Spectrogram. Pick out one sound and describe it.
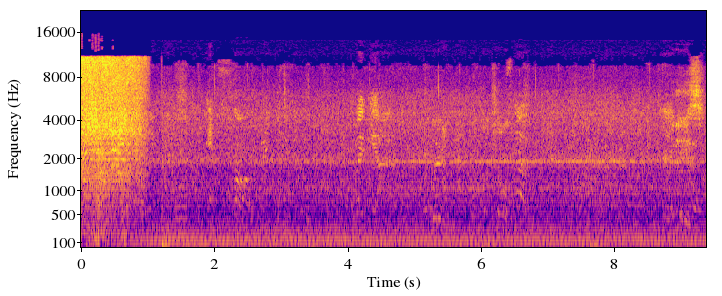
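A train rumbles along steadily.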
